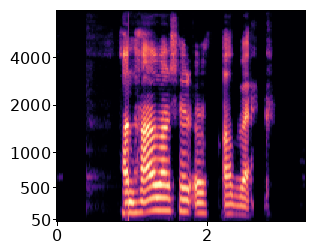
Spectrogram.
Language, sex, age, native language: Icelandic, male, 13, Icelandic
